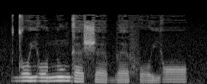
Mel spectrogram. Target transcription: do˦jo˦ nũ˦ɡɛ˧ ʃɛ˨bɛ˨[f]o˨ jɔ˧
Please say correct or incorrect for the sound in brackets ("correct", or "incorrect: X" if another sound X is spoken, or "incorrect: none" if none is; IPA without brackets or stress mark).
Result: correct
